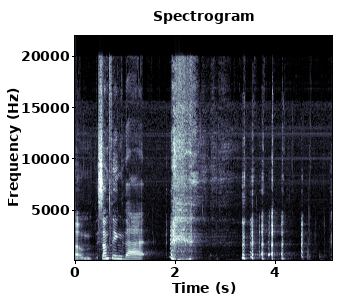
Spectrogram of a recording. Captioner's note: laughing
